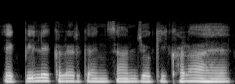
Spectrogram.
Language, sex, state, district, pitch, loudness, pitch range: Hindi, male, Jharkhand, Deoghar, 135 Hz, -14 LUFS, 135-140 Hz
